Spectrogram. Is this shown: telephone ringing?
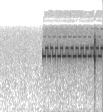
yes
